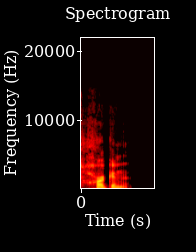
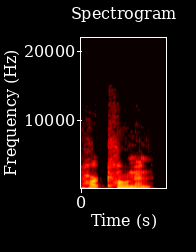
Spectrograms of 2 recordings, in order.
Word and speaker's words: Harkonnen: It is Harkonnen. Even though the David Lynch version 30 years ago got it so wildly wrong, they said Harkonnen,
